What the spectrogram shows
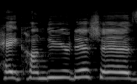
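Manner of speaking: loud, high yell called upward. Retelling calling up the stairs to a kid about dishes: imitating own yelling. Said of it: "I just yelled up the stairs".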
